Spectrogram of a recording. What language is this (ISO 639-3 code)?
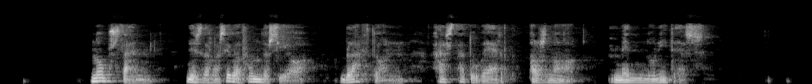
cat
